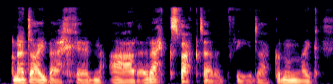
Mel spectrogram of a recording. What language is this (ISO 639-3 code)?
cym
